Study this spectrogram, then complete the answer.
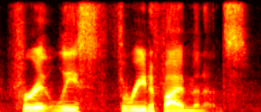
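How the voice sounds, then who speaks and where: A man's voice: medium pitch, fairly even intonation, normal speed, a bit bright. A man hosting a live card-opening stream, chatting and teasing his co-host in casual banter.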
